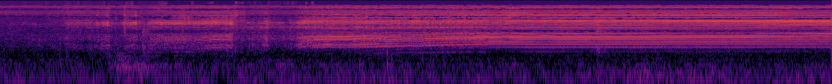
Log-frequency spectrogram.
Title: Nintendo switch grinding noise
